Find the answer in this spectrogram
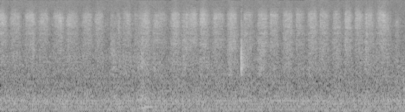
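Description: Hand sanding with a small sanding pad on a harp's varnished wooden pillar: quick, even back-and-forth strokes, about four or five a second. The sanding is rubbing off paint marks that sit on top of the finish.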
